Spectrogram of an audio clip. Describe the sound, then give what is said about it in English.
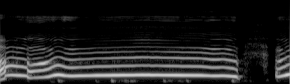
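A person imitates the howl of a hound dog sitting on a bed: one long, loud, sustained howl that rises at the start and holds steady for about two seconds, then breaks off before a second howl begins. “Who's sitting on a bed and he's doing his hound dog thing.”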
